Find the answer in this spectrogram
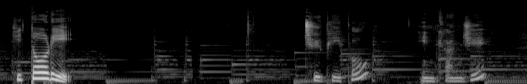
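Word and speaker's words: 一人: exceptions to the rules one person there it is in country and it's pronounced he thorry to people in kanji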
